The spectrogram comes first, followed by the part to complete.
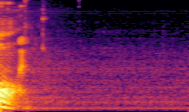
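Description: A man's voice finishing a word, a faint click, then near silence.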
